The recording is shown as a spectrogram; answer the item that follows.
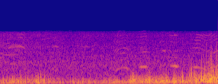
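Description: Distant shouts of football players calling to each other on the pitch, a few short calls over a steady low rumble of wind on the microphone.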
